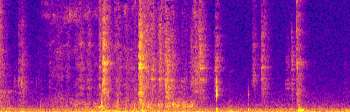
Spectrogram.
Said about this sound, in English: I'm trying to get the dog to calm down. He's like walking all over the floor. So that's the noise that you hear.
